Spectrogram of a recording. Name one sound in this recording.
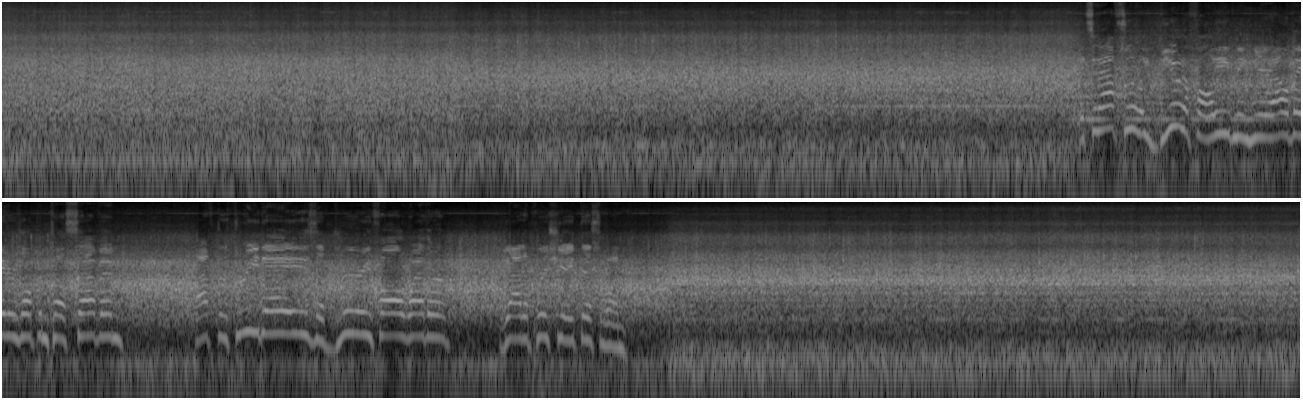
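A combine harvester engine rumbles steadily in the distance.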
